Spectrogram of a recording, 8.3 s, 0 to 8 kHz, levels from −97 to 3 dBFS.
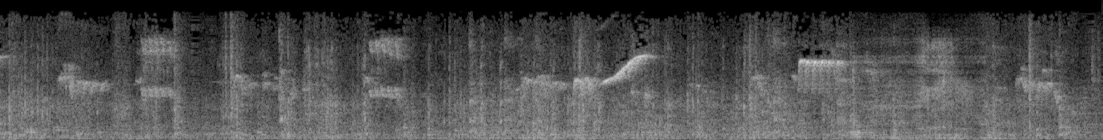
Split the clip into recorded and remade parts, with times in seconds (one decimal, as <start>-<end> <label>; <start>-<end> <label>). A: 0.0-6.4 recorded; 6.4-7.4 remade; 7.4-8.3 recorded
